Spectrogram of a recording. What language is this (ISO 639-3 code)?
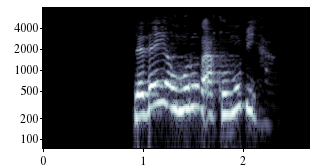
ara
